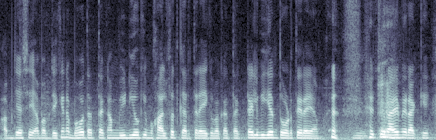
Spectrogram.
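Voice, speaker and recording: A religious scholar speaks on a studio panel in a measured, conversational way, with a somewhat high-pitched voice. A faint low rumble sits behind him. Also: male voice, level tone, darkish tone.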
